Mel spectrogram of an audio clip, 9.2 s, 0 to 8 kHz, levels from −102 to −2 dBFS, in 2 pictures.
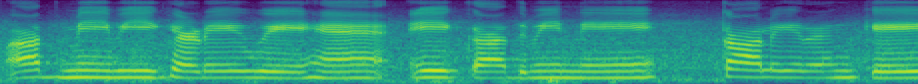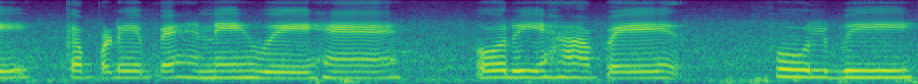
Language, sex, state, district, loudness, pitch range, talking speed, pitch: Hindi, female, Haryana, Jhajjar, -15 LUFS, 230-245 Hz, 130 wpm, 235 Hz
